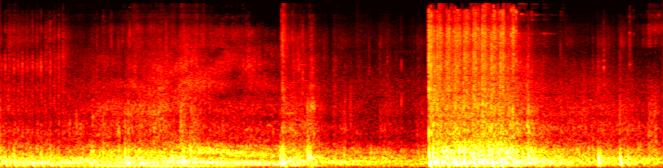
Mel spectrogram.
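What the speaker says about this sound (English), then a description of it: "Jamesy just firing straight towards the wall, picking up his old practice, target practice" Video game gunfire from a player shooting at a wall, rapid bursts of automatic fire with a sharp crack midway and a louder burst later, under continuous game ambience and a commentator's voice.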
